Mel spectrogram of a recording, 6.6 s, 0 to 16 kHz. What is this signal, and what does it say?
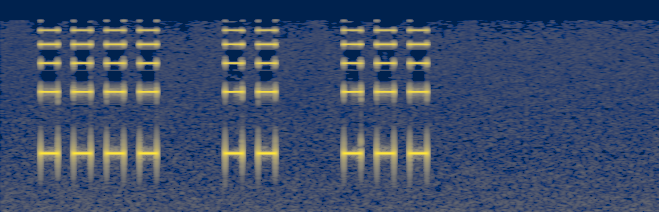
Beep code, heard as beeps from a small speaker, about 1030 Hz. 4-2-3. In Phoenix BIOS tables: gate A20 failure.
